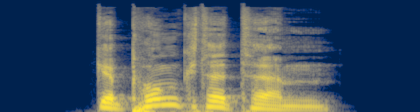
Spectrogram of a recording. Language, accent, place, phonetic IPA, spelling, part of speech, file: German, Germany, Berlin, [ɡəˈpʊŋktətəm], gepunktetem, adjective, De-gepunktetem.ogg
- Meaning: strong dative masculine/neuter singular of gepunktet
